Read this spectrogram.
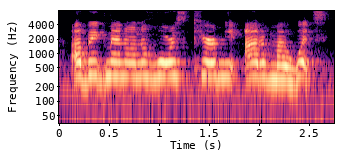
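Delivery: ordinary delivery, nothing marked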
